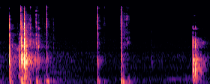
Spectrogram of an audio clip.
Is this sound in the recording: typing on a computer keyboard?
yes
